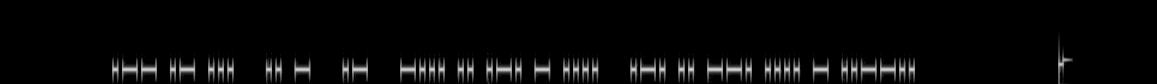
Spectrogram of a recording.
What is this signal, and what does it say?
Morse code, heard as a keyed tone, about 25 wpm, 700 Hz. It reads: WAS IT A BIRTH RIGHT?
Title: Sentences from Top 1000 Words - Review Part 5 - 25wpm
